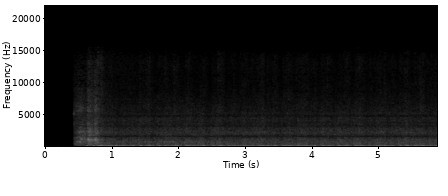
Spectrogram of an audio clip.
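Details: 1993 Triumph Trophy 900cc triple after upgraded sprag clutch replacement, new oil, oil and air filters: starter engages without clunk, fires at once, smooth steady idle; healthy.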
